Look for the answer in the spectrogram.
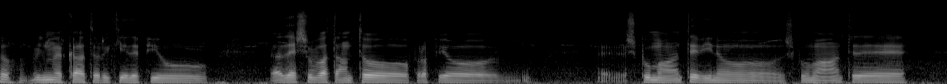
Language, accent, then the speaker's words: Italian; Besenello, Trentino-Alto Adige, Italy; sono di Besenello e ho 21 anni e ho studiato presso l'Istituto Agrario di San Michele.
